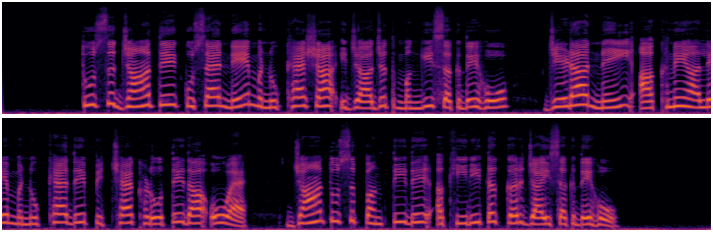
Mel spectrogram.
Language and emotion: Dogri, neutral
